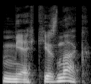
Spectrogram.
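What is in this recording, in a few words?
"ь", Russian pronunciation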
